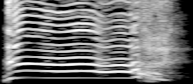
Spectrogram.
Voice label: hit, de; cookie run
